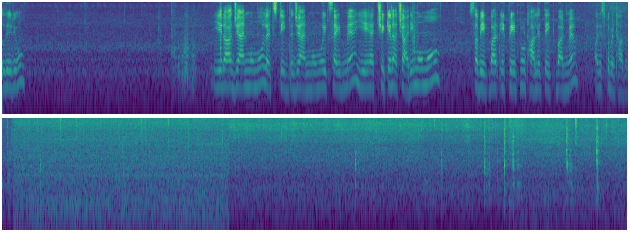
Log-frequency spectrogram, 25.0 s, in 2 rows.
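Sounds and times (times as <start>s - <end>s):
mushrooms sizzling in oil: 12.0s - 25.0s.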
